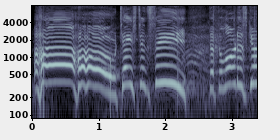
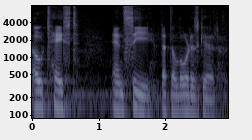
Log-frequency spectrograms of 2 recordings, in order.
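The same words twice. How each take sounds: First: It is said in an excited tone. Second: It is read in a calm, plain tone.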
